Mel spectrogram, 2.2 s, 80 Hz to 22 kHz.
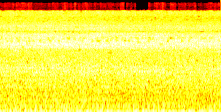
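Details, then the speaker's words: GY6 50cc scooter after replacing a broken exhaust stud: a lot quieter, better than open exhaust, idling low and even with a soft steady exhaust beat, no ticking or rattles; healthy. "A lot quieter now. It's better than open exhaust. I should idle down here in a sec."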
